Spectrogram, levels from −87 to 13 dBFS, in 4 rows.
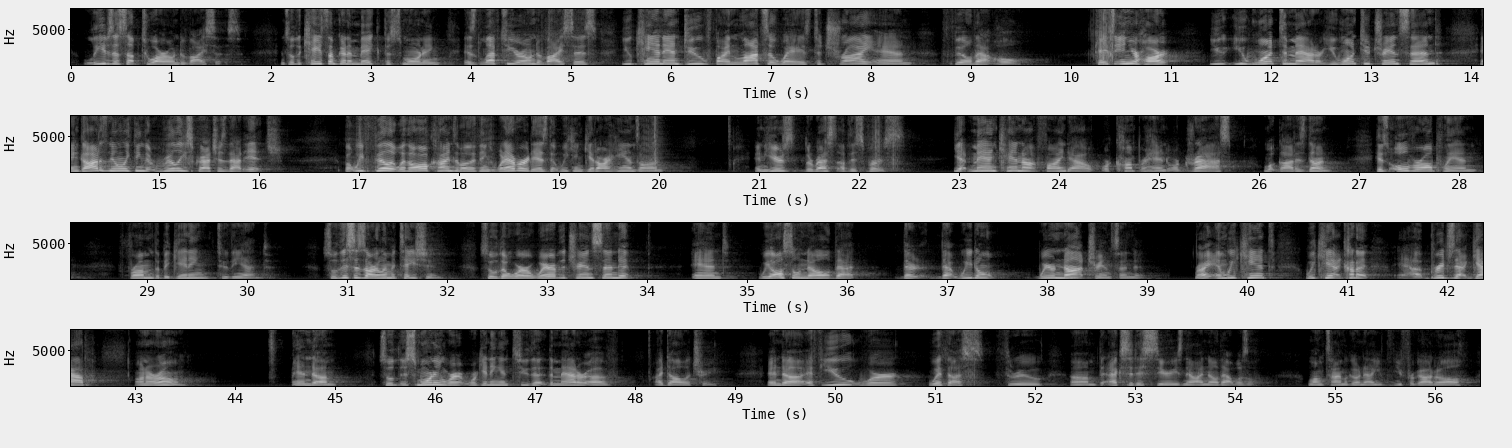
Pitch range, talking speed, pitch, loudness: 165-230 Hz, 200 wpm, 195 Hz, -25 LUFS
